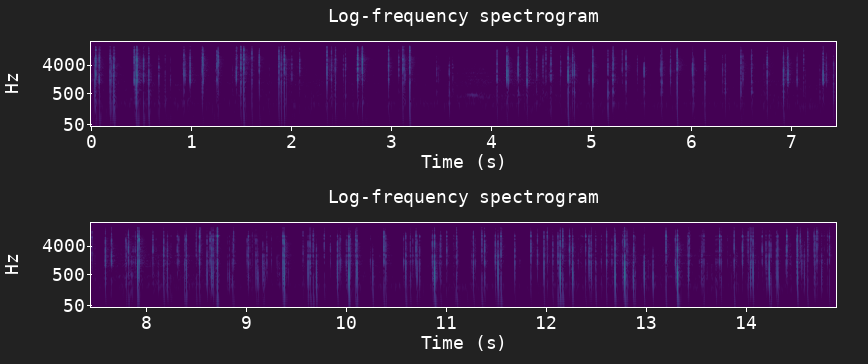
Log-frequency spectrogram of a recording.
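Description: Long green nails rapidly tap and scratch the pink glass back and edges of a smartphone, which is seen in a mirror. The result is a dense stream of sharp, bright clicks with almost no low end, pausing briefly near the four-second mark before resuming.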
